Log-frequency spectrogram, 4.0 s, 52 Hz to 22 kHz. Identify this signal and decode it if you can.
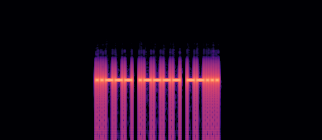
Morse code, heard as a keyed tone, about 40 wpm, 700 Hz. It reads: 217
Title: Numbers - 3-Digit 40wpm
